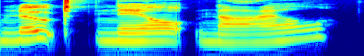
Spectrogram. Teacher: The n is voiced, but it's alveolar in its place of articulation.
